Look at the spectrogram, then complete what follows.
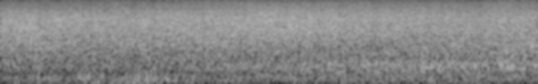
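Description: Surf breaking on a sandy beach: a steady, loud rush of waves with no let-up.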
